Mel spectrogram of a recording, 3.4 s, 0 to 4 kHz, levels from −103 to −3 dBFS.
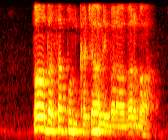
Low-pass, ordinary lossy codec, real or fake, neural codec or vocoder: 3.6 kHz; AAC, 24 kbps; fake; vocoder, 44.1 kHz, 128 mel bands every 256 samples, BigVGAN v2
